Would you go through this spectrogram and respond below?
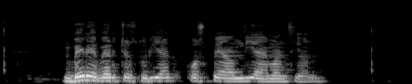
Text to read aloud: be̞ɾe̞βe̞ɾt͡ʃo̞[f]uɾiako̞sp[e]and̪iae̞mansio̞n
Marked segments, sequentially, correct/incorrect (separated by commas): incorrect, correct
